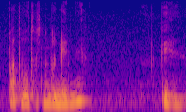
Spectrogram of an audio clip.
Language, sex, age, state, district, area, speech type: Kashmiri, male, 60+, Jammu and Kashmir, Ganderbal, urban, spontaneous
